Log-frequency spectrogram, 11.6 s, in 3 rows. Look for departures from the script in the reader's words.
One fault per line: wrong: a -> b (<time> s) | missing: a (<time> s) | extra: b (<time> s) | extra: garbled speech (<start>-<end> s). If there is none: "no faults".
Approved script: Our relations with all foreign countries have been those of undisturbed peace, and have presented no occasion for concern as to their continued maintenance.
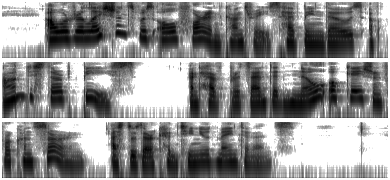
no faults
